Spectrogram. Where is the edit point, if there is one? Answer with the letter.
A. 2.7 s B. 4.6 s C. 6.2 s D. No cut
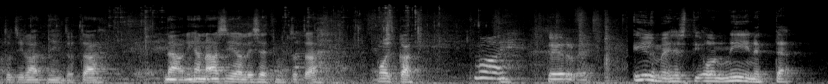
C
